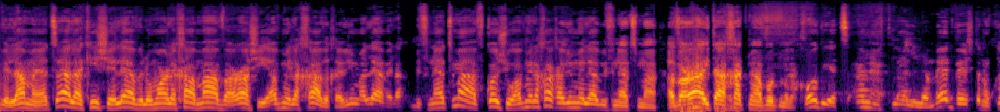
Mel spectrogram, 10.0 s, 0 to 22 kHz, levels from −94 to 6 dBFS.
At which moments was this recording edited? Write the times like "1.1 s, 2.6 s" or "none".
6.6 s

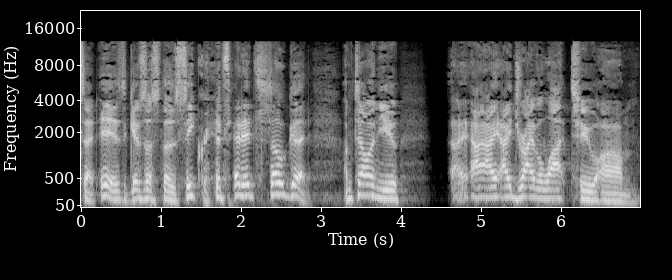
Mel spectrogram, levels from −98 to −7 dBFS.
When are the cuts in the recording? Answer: none

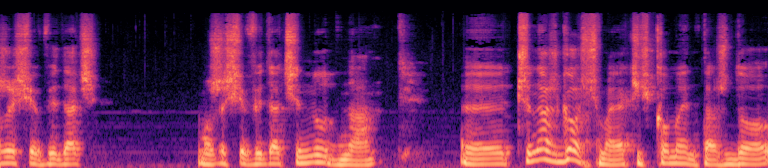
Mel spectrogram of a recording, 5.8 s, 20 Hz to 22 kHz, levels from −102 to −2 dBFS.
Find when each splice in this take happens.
none

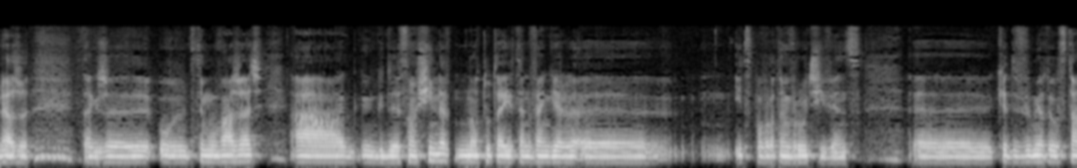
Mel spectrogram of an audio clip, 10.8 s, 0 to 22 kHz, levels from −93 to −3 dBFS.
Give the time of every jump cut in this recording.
1.9 s, 4.5 s, 7.4 s

